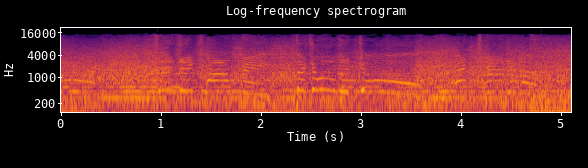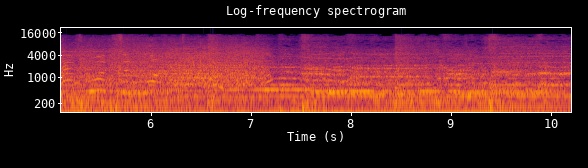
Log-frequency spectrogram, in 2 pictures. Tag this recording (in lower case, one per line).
speech
music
